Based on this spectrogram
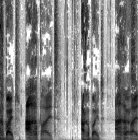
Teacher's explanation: Da hat man das gutturale R noch mit drin.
